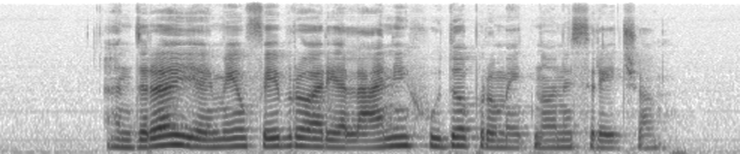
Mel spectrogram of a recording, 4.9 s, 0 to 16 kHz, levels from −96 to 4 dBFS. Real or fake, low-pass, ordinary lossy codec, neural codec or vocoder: fake; 14.4 kHz; none; vocoder, 44.1 kHz, 128 mel bands every 512 samples, BigVGAN v2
